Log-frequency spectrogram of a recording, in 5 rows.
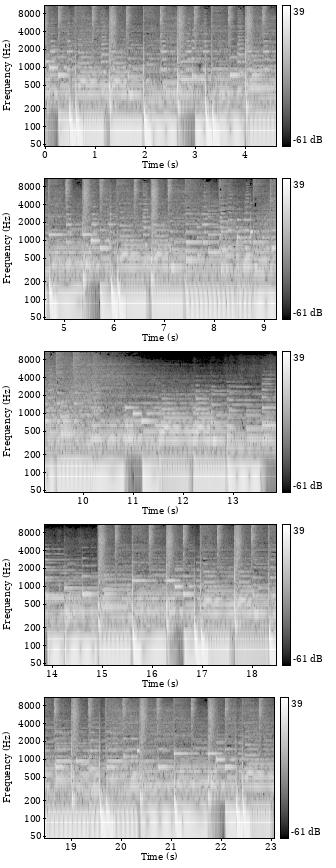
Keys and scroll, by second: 4.1 KP_3, 5.6 g, 11.0 g, 11.3 x, 12.7 z.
